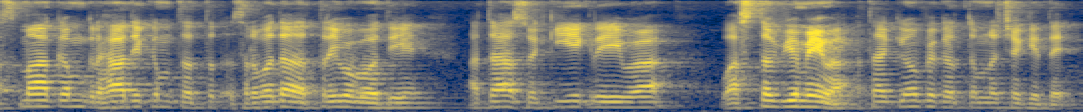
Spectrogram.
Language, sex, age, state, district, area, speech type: Sanskrit, male, 60+, Karnataka, Shimoga, urban, spontaneous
